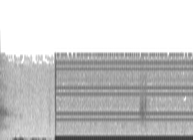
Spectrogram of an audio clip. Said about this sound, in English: call this guy about a washer and dryer. It's already ringing.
